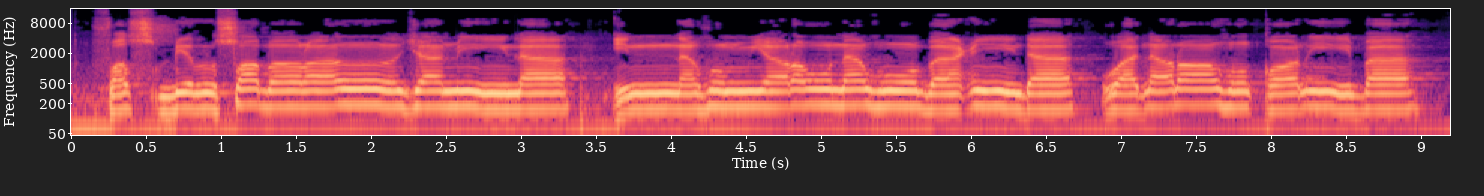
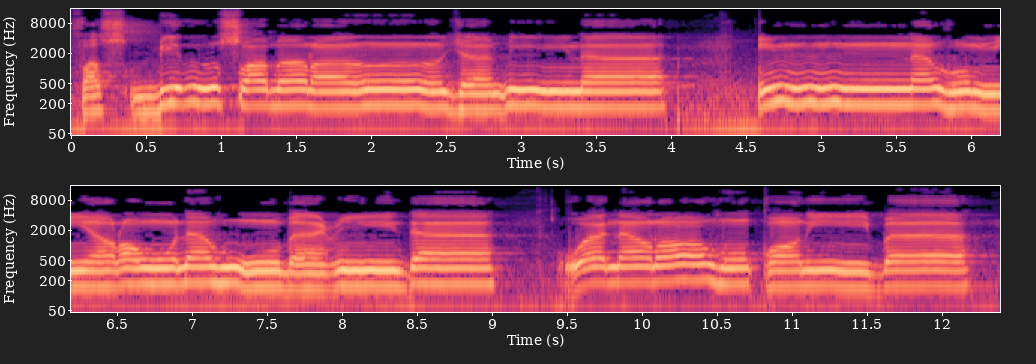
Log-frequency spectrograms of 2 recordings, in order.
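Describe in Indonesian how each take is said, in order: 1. Vokal panjang dibaca terburu-buru dan dipendekkan. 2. Vokal panjang ditahan sepenuh panjangnya. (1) "Salah tu, tak cukup" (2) "dia kena baca letak letak letak letak, jangan rembah"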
